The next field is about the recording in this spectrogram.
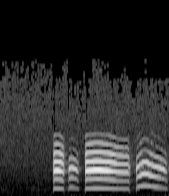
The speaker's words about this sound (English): The mouse toy squeaks as you pick it up.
